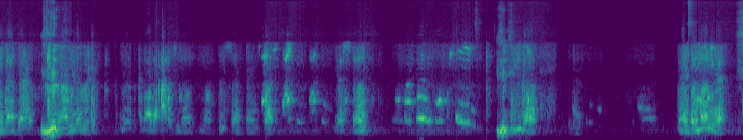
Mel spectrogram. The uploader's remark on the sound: phone interview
